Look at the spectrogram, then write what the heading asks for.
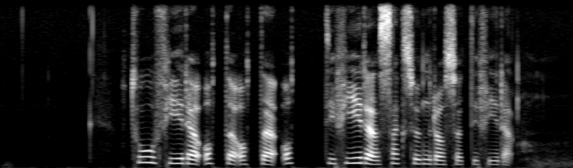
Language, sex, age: Norwegian, female, 26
